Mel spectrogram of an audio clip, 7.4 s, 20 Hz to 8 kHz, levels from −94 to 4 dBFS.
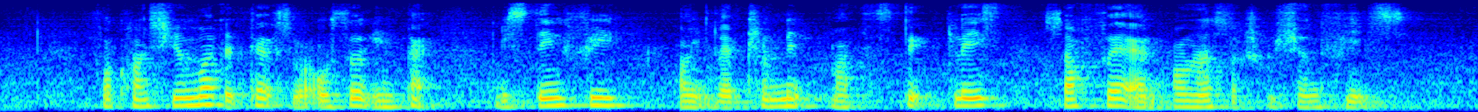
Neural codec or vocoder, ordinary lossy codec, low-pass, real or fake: codec, 44.1 kHz, 7.8 kbps, Pupu-Codec; none; 7.2 kHz; fake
